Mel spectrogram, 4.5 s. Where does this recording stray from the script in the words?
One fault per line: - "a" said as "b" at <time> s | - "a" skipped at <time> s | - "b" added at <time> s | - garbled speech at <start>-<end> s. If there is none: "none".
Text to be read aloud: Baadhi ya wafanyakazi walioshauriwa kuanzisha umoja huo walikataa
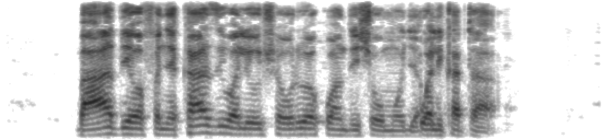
- "huo" skipped at 3.2 s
